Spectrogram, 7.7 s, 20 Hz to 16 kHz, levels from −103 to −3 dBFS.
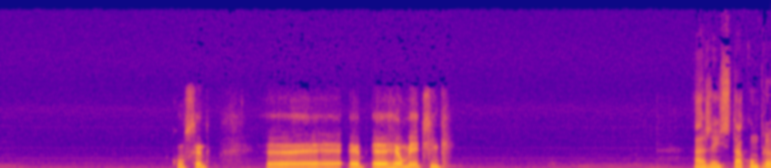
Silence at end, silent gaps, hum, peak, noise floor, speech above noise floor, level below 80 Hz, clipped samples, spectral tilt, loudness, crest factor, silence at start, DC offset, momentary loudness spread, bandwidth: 0 s; none; 60 Hz at -50 dBFS; -2 dBFS; -59 dBFS; 39 dB; -56 dBFS; under 0.1%; -5.5 dB/octave; -21 LUFS; 22 dB; 1.75 s; under 0.1%; 15 LU; 14 kHz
